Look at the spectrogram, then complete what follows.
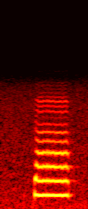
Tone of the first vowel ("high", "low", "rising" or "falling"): high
